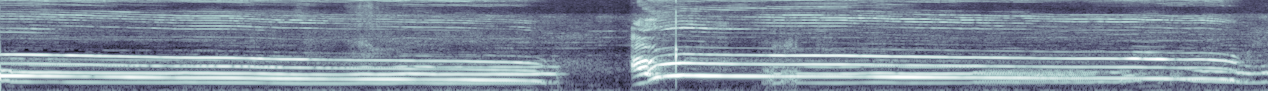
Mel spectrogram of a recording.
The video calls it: rottweiler howling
